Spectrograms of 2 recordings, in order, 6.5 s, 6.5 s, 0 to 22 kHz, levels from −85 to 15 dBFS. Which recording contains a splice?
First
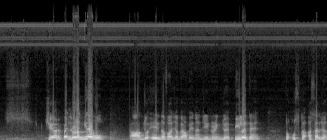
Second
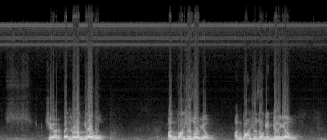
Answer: first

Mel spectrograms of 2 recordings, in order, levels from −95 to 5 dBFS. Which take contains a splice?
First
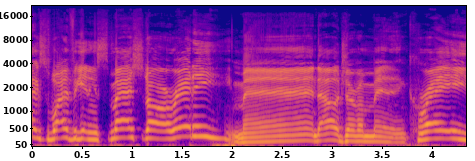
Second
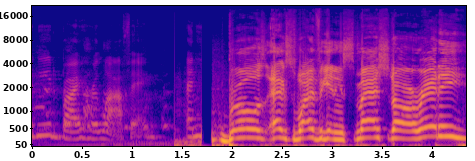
second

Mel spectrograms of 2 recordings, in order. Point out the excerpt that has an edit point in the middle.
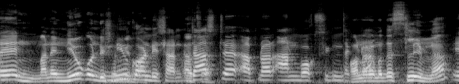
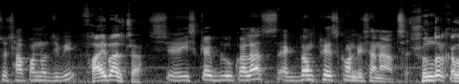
first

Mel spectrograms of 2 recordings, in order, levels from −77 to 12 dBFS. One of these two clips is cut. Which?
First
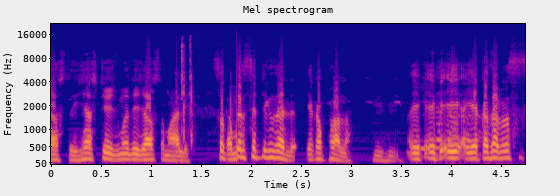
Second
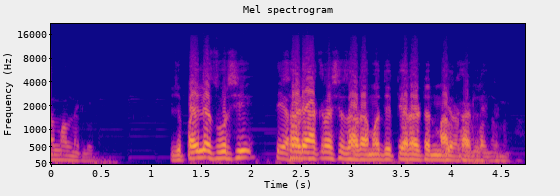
first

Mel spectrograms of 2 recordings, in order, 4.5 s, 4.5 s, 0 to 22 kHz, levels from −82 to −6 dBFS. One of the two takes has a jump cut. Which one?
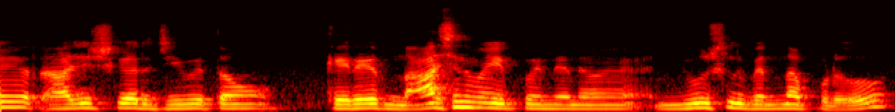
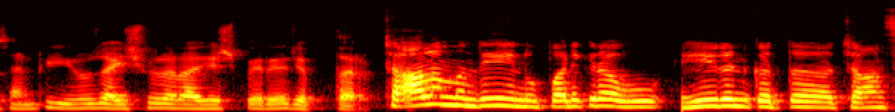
second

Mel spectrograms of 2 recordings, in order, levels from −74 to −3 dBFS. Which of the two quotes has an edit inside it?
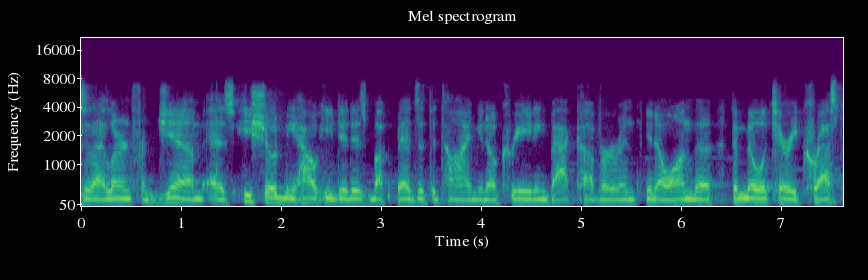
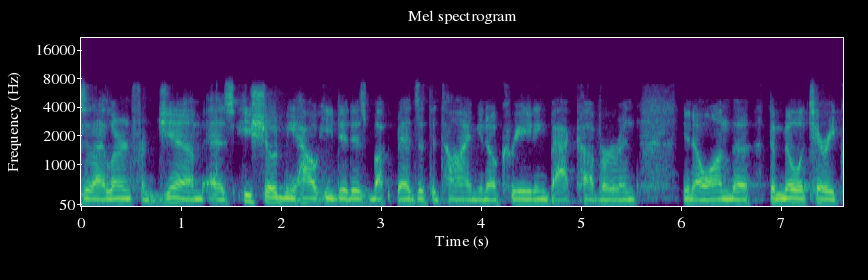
first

